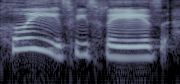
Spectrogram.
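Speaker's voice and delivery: ordinary delivery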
